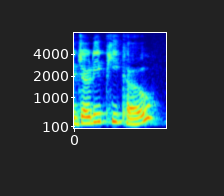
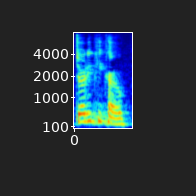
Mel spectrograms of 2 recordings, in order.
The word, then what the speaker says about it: Picoult: I got to hear Jodi Picoult at Books and Company in Dayton, Ohio, years ago, and she said that you pronounce her last name like Pico T. The problem for me is I don't often order pico tea at restaurants, so I'm not sure if it's pronounced pico or pico, Piku.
